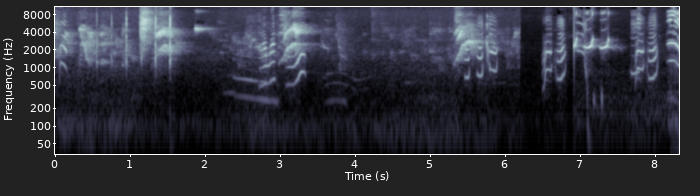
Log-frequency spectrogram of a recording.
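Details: ['Talking Indian ringneck parrot giving short, bright mimicked phrases with curling, up-and-down tones, a quiet pause midway, then sharp high chirps.']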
